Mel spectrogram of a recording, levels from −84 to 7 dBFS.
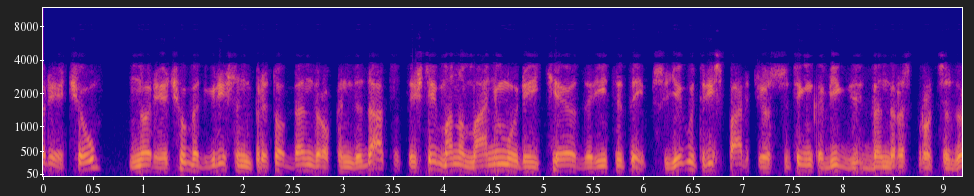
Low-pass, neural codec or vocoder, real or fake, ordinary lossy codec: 10.8 kHz; none; real; AAC, 48 kbps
